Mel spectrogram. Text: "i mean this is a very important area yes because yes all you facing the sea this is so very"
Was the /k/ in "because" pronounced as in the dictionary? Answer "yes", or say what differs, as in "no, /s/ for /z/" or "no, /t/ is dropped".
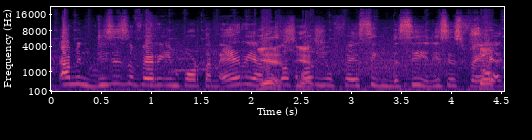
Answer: no, /k/ is dropped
